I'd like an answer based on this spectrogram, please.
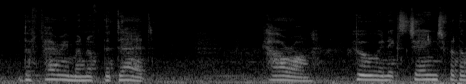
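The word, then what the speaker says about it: Charon: it's just as you described it only your pronunciation is a little off the name you heard wasn't karen it was c-h-a-r-o heron as in caron the ferryman of the dead karon who in exchange for the right coin helps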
